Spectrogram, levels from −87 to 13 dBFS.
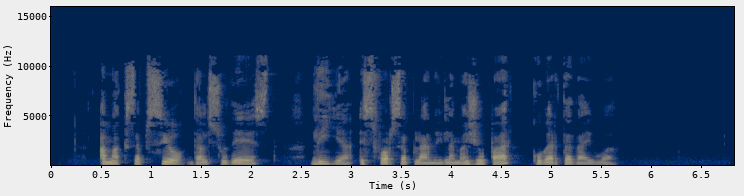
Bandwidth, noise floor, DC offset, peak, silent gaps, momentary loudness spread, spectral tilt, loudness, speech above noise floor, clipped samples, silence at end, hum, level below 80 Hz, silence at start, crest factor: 11.5 kHz; -76 dBFS; under 0.1%; -6 dBFS; none; 9 LU; -5.5 dB/octave; -27 LUFS; 50 dB; under 0.1%; 1.2 s; none; -76 dBFS; 0.5 s; 22 dB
